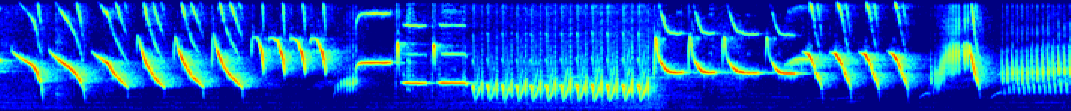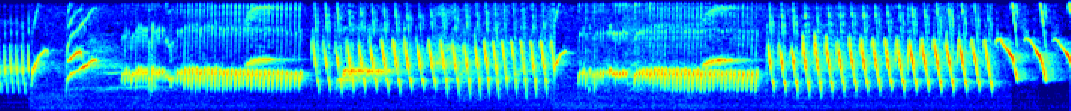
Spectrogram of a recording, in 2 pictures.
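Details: Canary song played to get caged canaries singing quickly: long rolling performance mixing rapid repeated whistled notes, dense buzzy trills and rattling rolls in quick succession, high and continuous throughout.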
